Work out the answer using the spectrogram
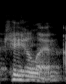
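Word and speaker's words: Cahalan: Is it Sarah Callahan? I don't know how it's yeah, pronounced. – It's Susanna Cahillan. I thought it was Callahan, then I had to record the audiobook, and it's Cahillan.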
